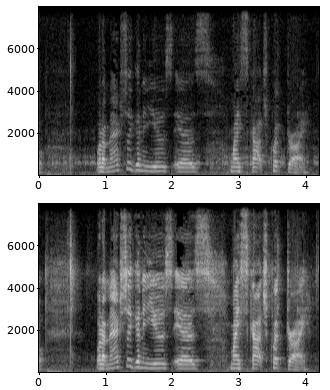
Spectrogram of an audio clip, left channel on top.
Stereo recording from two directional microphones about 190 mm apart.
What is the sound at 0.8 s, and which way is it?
A woman's voice, 20° right (ahead or behind).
